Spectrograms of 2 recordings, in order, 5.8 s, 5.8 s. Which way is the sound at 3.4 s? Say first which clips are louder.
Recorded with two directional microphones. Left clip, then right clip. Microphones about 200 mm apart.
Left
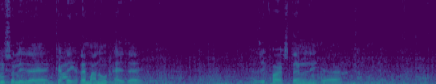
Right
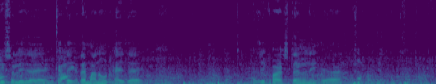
Left 1 dB; centre (ahead or behind).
